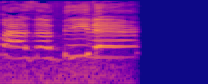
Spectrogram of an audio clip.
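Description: Young women's voices in a high, sing-song chant, cut off abruptly about a second and a half in, then dead silence.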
